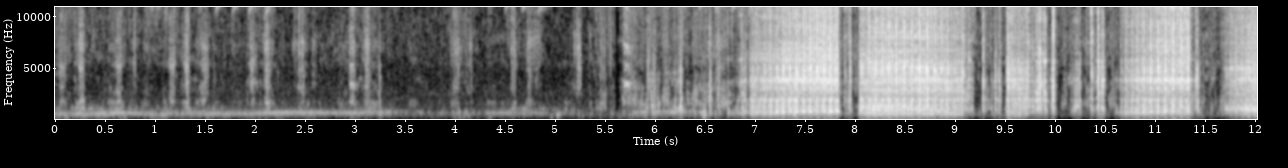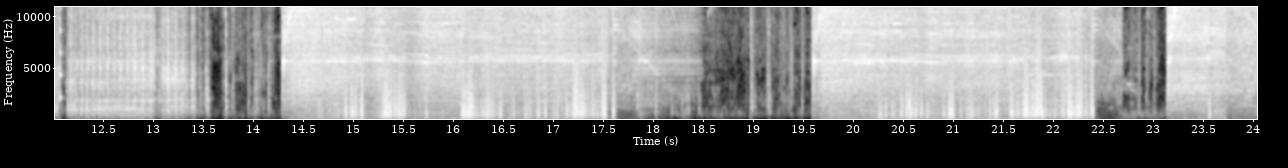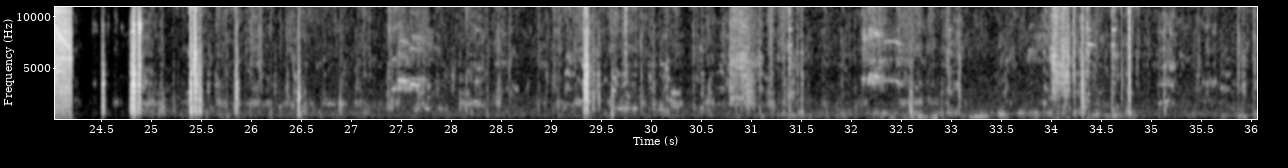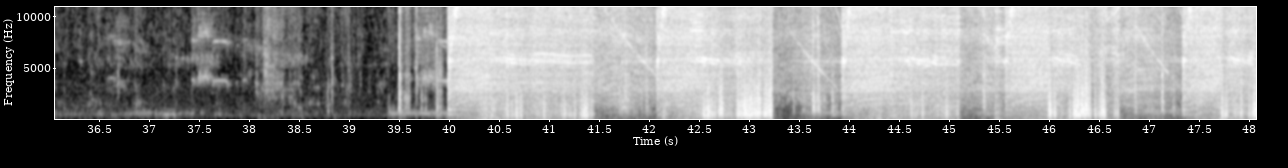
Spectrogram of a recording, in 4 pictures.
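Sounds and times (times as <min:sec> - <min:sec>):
tool scraping wood: 0:00.0 - 0:18.5, 0:19.1 - 0:24.2, 0:39.5 - 0:48.0.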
